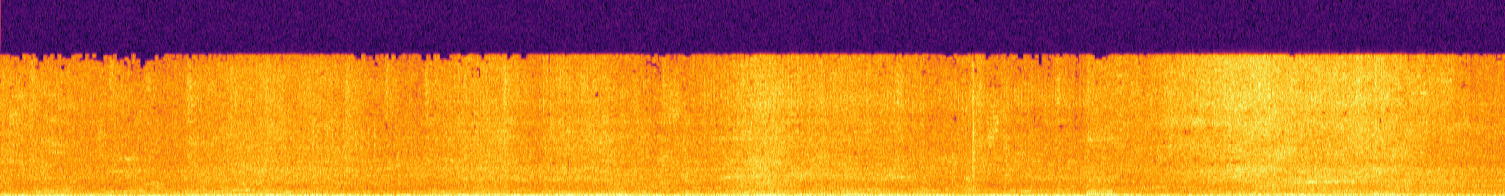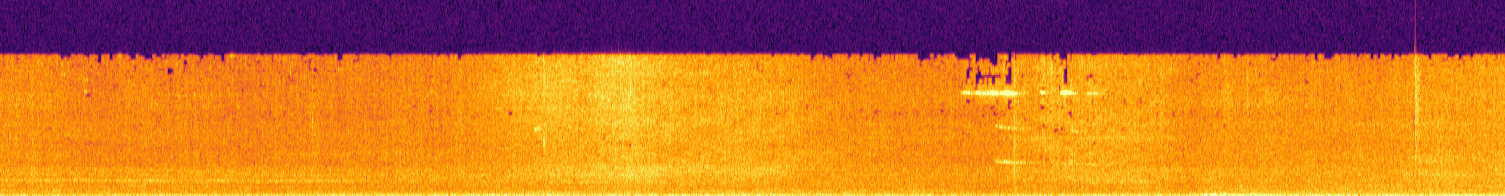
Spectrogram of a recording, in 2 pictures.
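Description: Street traffic ambience dominated by motor scooters running and passing close by, with a steady low engine rumble, several passes and a louder one near the end. People's voices and some music are mixed in.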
